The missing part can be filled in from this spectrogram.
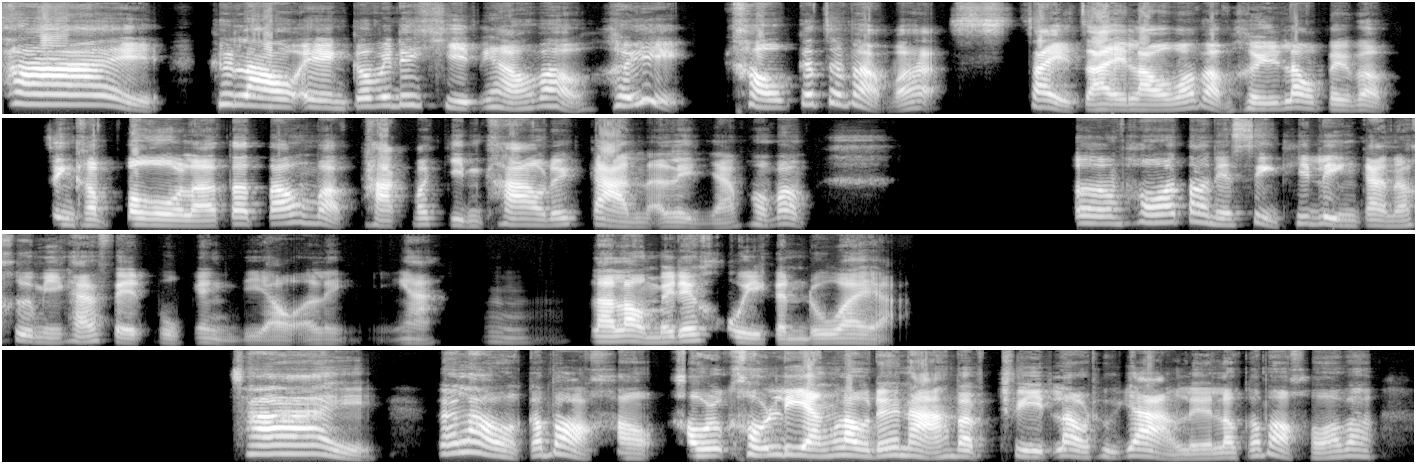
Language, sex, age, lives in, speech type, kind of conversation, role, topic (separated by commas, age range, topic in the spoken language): Thai, female, 40-44, Thailand, conversation, podcast, guest, เล่าเรื่องคนแปลกหน้าที่กลายเป็นเพื่อนระหว่างทางได้ไหม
